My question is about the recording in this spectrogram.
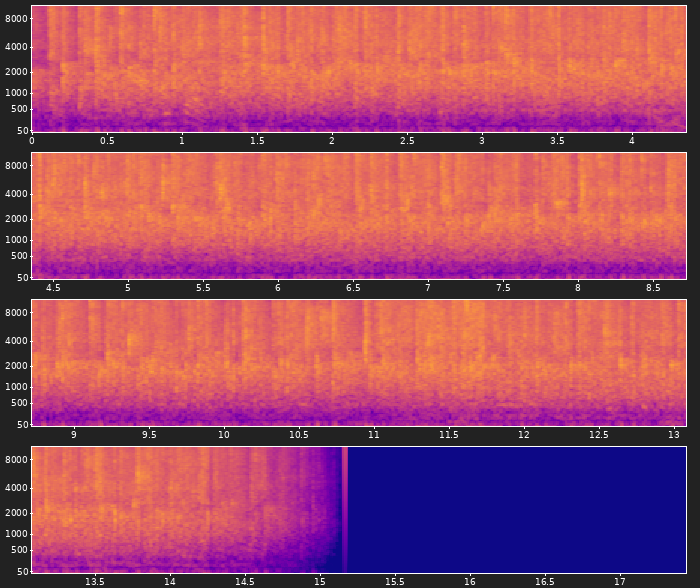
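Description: An audience of a few dozen people applauding steadily, fading out near the end.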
